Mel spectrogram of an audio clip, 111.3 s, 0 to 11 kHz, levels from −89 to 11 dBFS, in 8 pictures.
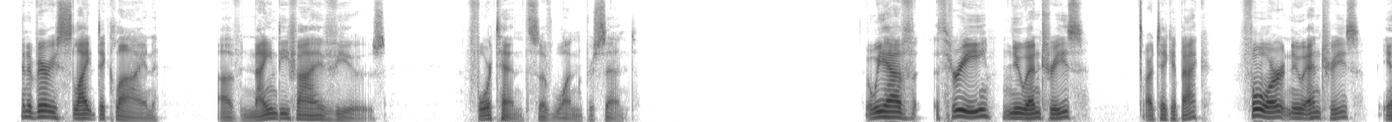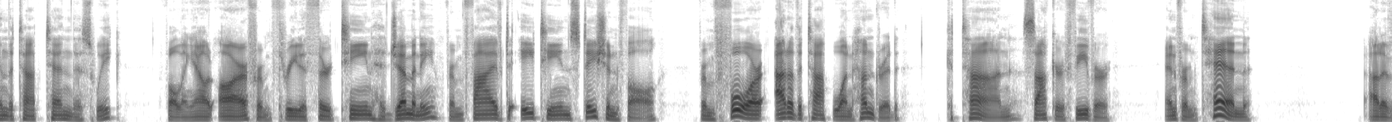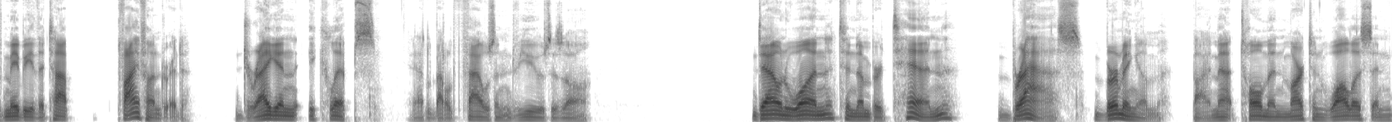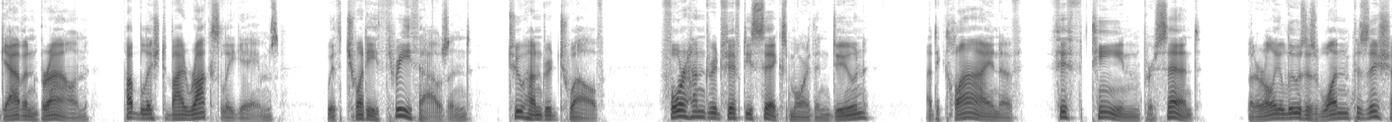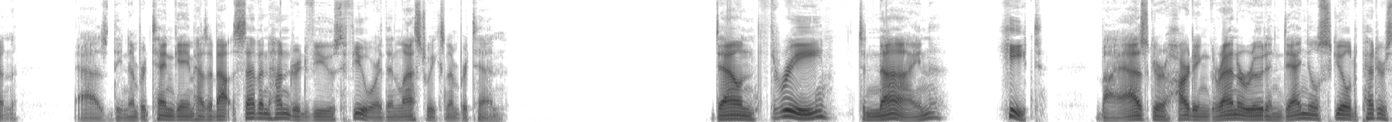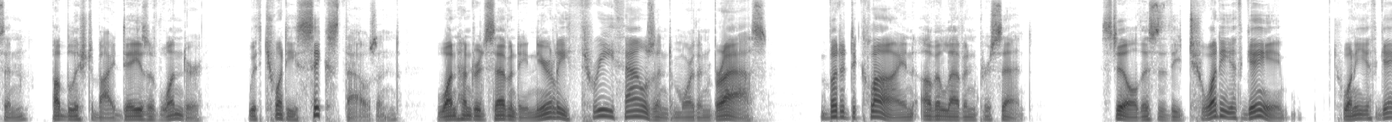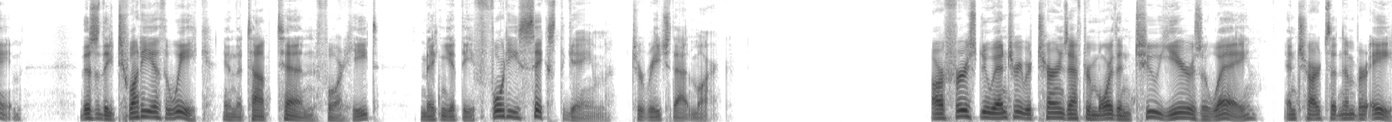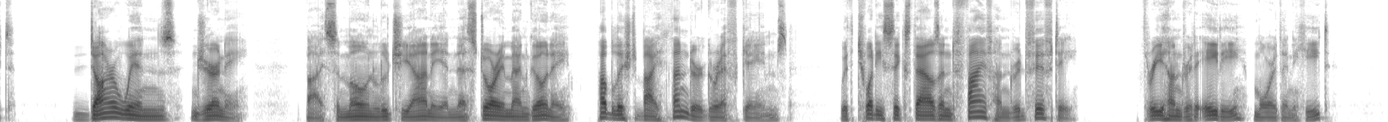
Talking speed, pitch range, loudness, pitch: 125 wpm, 75-115 Hz, -22 LUFS, 95 Hz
